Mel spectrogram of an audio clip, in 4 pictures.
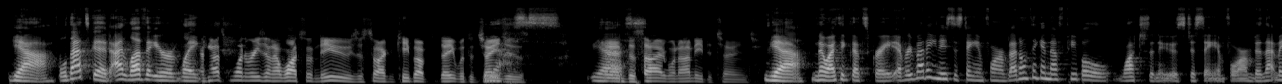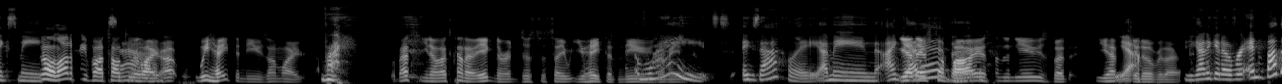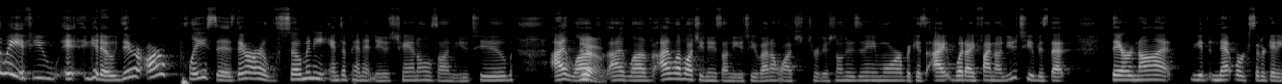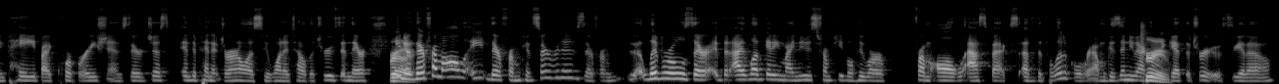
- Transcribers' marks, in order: other background noise; laughing while speaking: "Righ"; tapping
- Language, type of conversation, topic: English, unstructured, What recent news story worried you?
